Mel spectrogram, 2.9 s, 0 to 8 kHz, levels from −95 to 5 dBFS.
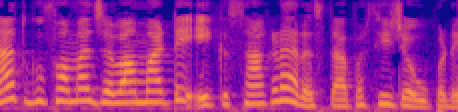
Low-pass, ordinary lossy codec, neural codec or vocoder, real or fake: none; none; none; real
